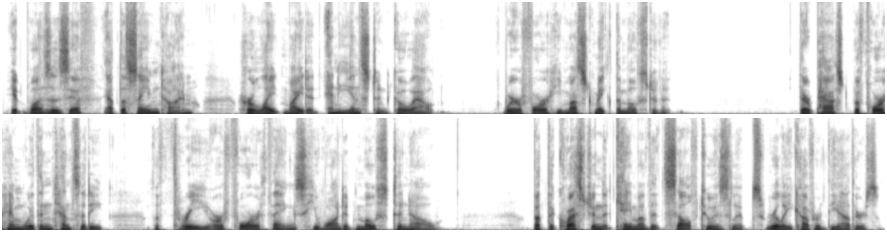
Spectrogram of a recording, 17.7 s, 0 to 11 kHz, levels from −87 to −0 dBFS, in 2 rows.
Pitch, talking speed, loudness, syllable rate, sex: 130 Hz, 185 wpm, -21 LUFS, 5.3 syllables/s, male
